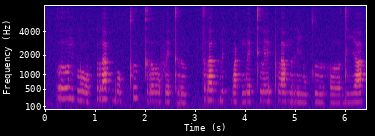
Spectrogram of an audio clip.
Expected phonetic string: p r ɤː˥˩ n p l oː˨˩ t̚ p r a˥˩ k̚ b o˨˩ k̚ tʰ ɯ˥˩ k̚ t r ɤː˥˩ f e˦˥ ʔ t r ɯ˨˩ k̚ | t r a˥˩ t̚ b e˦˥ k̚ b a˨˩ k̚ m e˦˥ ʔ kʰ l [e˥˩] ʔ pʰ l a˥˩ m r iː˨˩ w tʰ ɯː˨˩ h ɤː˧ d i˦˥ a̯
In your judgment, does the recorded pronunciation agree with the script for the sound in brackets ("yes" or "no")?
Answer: yes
